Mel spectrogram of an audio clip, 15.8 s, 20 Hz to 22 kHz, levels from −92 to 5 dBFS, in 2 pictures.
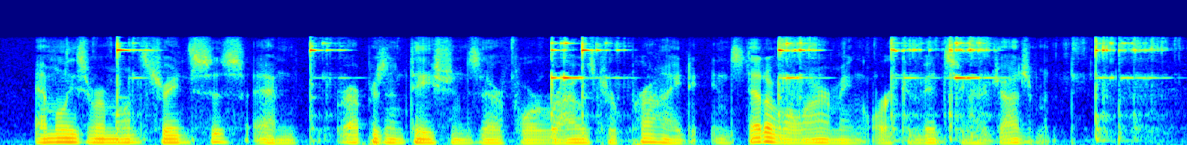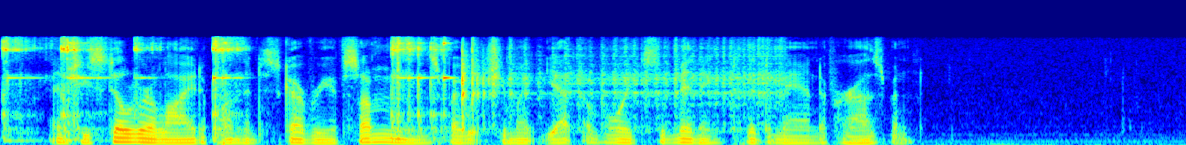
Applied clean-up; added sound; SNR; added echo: none; Coin (dropping); -2 dB; none.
